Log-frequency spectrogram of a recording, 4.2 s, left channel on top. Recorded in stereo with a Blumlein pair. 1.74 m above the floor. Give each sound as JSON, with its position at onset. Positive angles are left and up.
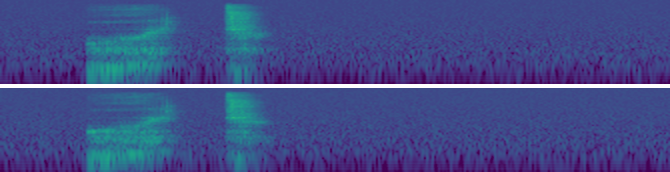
{"t": 0.5, "sound": "throat clearing", "azimuth_deg": 70, "distance_m": 3.5}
